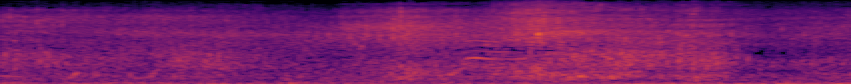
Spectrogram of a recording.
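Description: Small waves lapping gently on a calm sea beach, a soft steady wash that swells a little about halfway through.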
